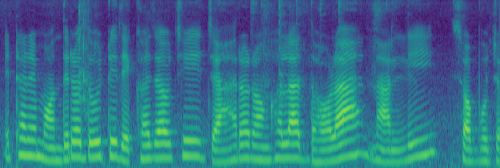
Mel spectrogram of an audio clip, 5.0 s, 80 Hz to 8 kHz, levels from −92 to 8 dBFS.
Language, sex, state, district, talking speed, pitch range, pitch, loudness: Odia, female, Odisha, Khordha, 120 wpm, 175-225 Hz, 205 Hz, -17 LUFS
